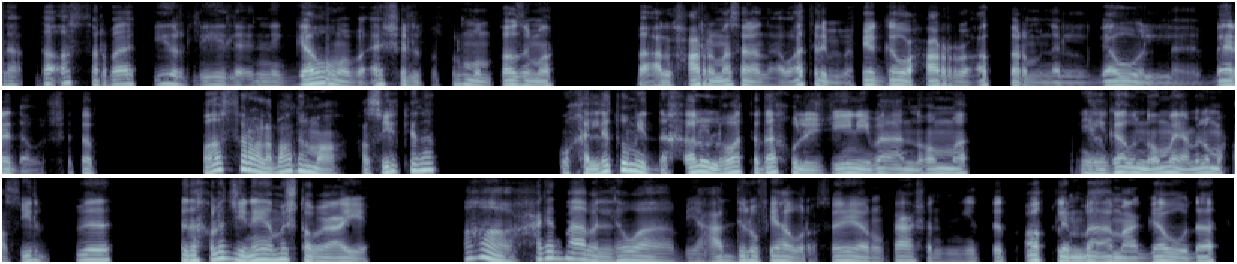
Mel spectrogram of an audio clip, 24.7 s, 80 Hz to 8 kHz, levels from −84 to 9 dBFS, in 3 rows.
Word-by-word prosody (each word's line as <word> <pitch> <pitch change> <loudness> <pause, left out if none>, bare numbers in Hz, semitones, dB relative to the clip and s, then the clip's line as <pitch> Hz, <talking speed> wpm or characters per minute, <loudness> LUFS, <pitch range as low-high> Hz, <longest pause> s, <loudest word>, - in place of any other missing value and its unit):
لأ 110 -1 -8
ده 145 +2 -1
أثّر 115 -10 -6
بقى 130 +3 0
كتير 125 -3 -6
ليه؟ 110 0 -7
لأن 100 -1 -8
الجو 125 +11 +3
ما 105 - +1
بقاش 120 +6 -5
الفصول 100 +4 -8
منتظمة، 110 -1 0 0.6
بقى - - 0
الحَر 115 +5 +2
مثلًا 110 -2 +2
الأوقات 100 +6 -3
اللي 110 - +1
بيبقى 85 -1 -12
فيها 120 0 +5
الجو 115 +1 +1
حَر 105 -3 0
أكتر 100 -1 -3
من 90 -1 -12
الجو 90 +4 -3
البارد 80 +6 -2
أو 90 - -12
الشتا، 95 - -8 0.7
فأثر 195 +2 +5
على 130 -9 +4
بعض 165 +7 +2
المحاصيل 115 - +1
كده 180 +4 +3 0.8
وخليتهم 155 - +4
يتدّخلوا 130 +3 +3
اللي 110 -4 +3
هو 130 - +5
التدخل 135 -3 +1
الجيني 105 +3 +2
بقى 115 +1 -1
إن 100 -3 -2
هم 110 +2 0 0.8
يلجؤوا 110 +5 +2
إن 110 - +3
هم 120 +5 +3
يعملوا 115 +1 +2
محاصيل 115 +2 -4 0.9
بتدخلات 140 +6 +3
جينية 140 -1 +4
مش 150 +1 +2
طبيعية 100 -5 +2 0.7
آه، 175 - +2
حاجات 160 - -2
بقى 165 -3 +2
باللي 115 -3 -3
هو 115 -5 -2
بيعدلوا 105 +5 -4
فيها 115 +2 0
وراثيًا 115 +3 -2
وفيها 100 +3 -2
عشان 100 -2 -9
تتأقلم 110 0 0
بقى 110 -1 0
مع 95 -3 +1
الجو 105 +1 -1
ده، 105 +3 0
110 Hz, 160 wpm, -24 LUFS, 100-125 Hz, 0.9 s, فيها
